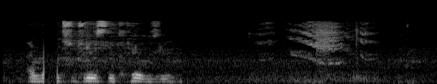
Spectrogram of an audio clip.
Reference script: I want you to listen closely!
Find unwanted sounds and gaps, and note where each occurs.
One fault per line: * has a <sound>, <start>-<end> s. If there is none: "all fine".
* has a dropout, 0.4-0.6 s
* has a squeak, 2.5-3.8 s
